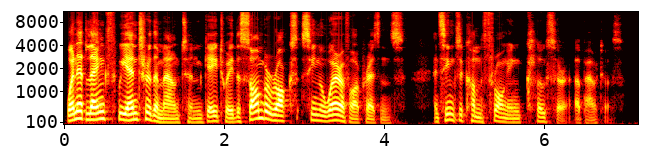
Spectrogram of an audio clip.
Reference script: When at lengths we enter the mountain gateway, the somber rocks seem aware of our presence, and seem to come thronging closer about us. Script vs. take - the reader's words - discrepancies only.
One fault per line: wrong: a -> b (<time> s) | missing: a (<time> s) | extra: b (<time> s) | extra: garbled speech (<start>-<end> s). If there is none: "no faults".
wrong: lengths -> length (0.3 s)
